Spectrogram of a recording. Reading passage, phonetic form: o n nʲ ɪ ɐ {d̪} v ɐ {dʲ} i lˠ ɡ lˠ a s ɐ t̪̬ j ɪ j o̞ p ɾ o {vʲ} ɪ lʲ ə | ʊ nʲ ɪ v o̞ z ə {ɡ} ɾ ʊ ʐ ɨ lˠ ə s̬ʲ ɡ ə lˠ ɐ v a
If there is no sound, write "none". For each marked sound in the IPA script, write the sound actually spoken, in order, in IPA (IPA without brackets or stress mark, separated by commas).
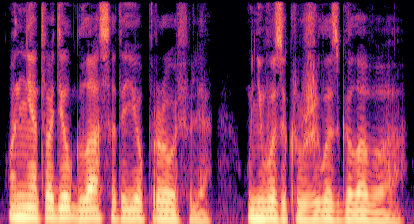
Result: t̪, dʲ, fʲ, k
